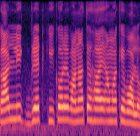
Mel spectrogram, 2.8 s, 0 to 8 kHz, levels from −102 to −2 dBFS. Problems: none marked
